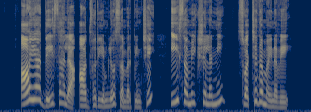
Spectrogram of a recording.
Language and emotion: Telugu, neutral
